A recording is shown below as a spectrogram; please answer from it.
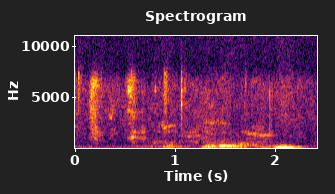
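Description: A dove cooing faintly, with low, rounded coos about a second and a half in and again at the end, heard through a video-call microphone.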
